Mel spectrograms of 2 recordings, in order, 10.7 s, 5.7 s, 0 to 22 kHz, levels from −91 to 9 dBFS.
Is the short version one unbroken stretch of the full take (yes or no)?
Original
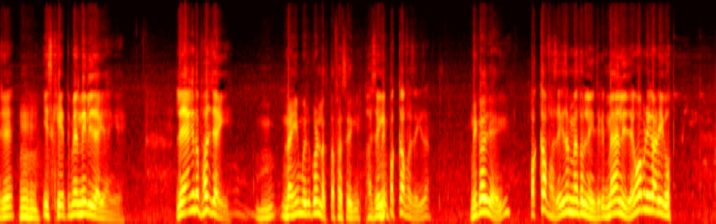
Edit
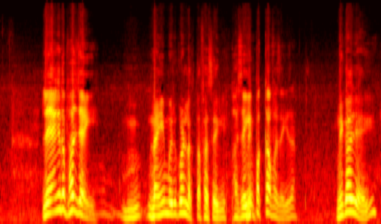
yes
